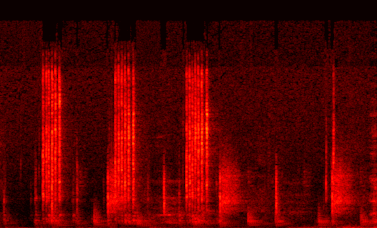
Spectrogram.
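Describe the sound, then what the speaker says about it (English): A hand ratchet tightens bolts on car suspension bushings in a garage, its pawl clicking in rapid repeated bursts of strokes, close and crisp, with brief pauses between pulls. "Get these things close with the ratchet and then go in with the torque wrench."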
